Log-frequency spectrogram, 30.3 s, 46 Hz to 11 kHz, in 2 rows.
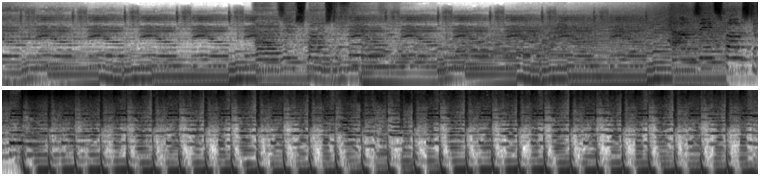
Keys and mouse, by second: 1.4-2.6 drag, 5.2 click, 6.7 click, 9.5 click, 10.2 click, 12.2-13.4 drag, 14.9 click, 17.1-18.5 drag, 20.5 alt+click, 21.9 alt+shift+click, 22.3 alt+shift+click, 23.5 alt+shift+click, 27.1-28.6 drag.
